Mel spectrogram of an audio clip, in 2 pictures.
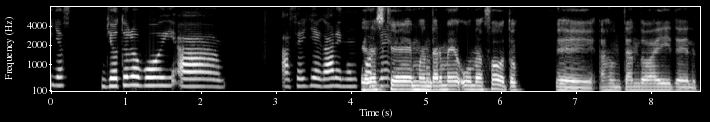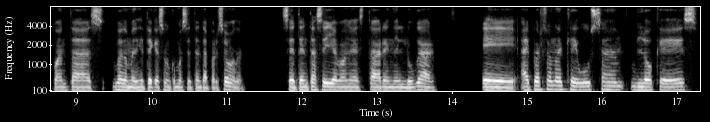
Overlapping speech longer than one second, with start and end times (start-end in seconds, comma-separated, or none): none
